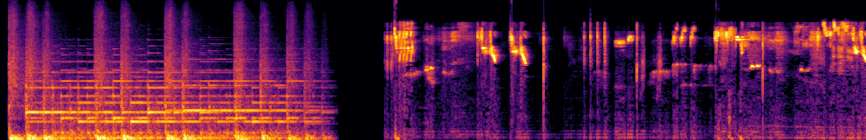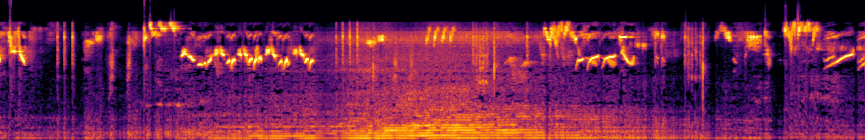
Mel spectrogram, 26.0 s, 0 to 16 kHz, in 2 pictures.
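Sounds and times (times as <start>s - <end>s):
background music: 0.2s - 5.1s
bird singing high chirps: 5.8s - 17.8s, 18.4s - 25.9s.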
